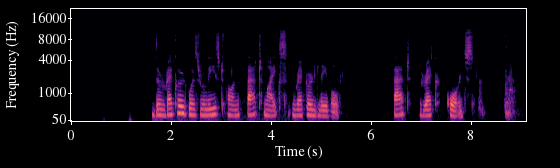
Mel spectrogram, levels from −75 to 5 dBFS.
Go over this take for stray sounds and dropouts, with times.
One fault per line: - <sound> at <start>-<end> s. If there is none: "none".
none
